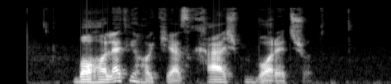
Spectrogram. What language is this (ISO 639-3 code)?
fas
